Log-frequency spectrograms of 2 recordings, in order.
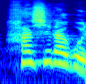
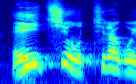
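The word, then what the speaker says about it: H.O.T.: 그때 당시에 이제 HOT 이거를 읽어보세요라고 얘기해서 핫이라고 읽으면 꼰대였고요. HOT라고 읽으면 신세대였어요.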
